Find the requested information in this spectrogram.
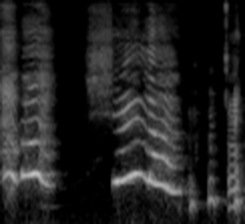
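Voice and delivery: high shrieking oh, breaking into laughter; laughing shocked cry. Retold or imitated. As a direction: shriek her name in shocked delight. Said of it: "she said".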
